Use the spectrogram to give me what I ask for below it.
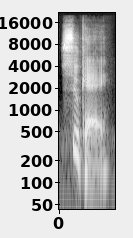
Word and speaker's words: Psyche: Like, the word, you know, the name Psyche is Suke, you know.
